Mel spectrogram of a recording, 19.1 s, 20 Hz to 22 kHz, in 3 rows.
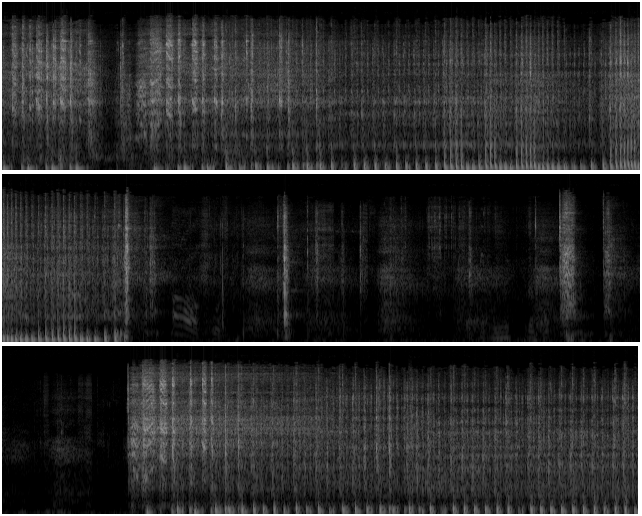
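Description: A KTM 525 motorcycle engine turns over and runs loudly with a rapid chattering idle, drops away to a quiet pause with scattered clunks, then fires again and keeps idling roughly; people talk nearby.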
